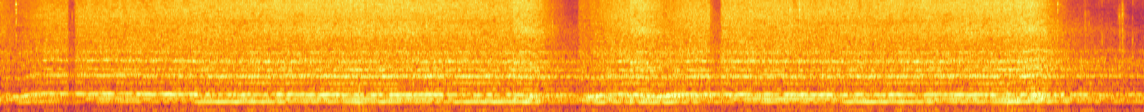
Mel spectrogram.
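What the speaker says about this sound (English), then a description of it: "So that's where they place the whistle?" Steam train whistle in a Roblox game, a loud sustained multi-tone blast that holds steady for several seconds with slight dips, continuous and close, with no talk over it.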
